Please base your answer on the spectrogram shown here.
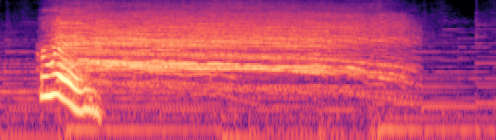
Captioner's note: kids cheering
